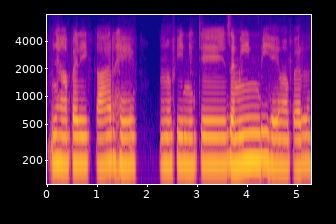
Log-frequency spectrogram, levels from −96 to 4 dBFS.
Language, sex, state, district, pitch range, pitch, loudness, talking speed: Hindi, female, Punjab, Kapurthala, 180-185 Hz, 185 Hz, -17 LUFS, 135 wpm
